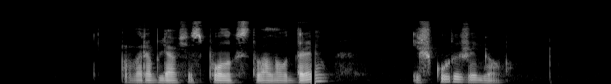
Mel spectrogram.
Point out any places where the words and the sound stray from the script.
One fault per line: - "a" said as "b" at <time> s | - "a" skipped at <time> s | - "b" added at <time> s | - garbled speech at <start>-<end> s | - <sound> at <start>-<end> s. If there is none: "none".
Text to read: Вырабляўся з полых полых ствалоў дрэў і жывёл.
- "полых" skipped at 2.4 s
- dropout at 3.1-3.2 s
- "шкуры" added at 4.3 s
